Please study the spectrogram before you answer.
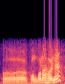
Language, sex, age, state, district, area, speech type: Assamese, male, 30-45, Assam, Lakhimpur, rural, conversation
